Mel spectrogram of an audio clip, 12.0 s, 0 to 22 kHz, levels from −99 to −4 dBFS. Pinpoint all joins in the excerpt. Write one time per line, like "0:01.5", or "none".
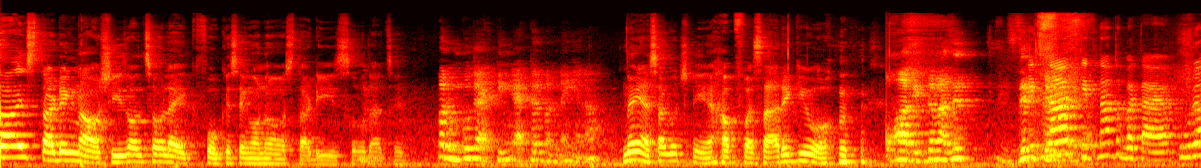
0:08.8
